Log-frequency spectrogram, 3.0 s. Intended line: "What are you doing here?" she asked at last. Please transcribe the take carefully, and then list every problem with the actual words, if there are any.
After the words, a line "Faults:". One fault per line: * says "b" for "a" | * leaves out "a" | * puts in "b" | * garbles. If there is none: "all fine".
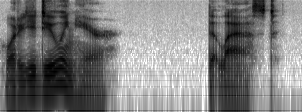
"What are you doing here?" at last.
Faults:
* leaves out "she asked"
